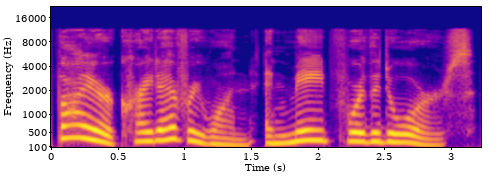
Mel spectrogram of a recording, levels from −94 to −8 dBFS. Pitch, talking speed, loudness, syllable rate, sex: 235 Hz, 165 wpm, -16 LUFS, 3.9 syllables/s, female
